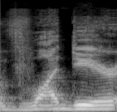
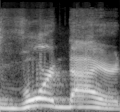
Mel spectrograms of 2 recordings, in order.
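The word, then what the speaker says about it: voir dire: V dire as we say in Utah the V deer as Fufu you know people that pretend to know Latin pronounce it it's VOR dire damn it because that's that's how we pronounce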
